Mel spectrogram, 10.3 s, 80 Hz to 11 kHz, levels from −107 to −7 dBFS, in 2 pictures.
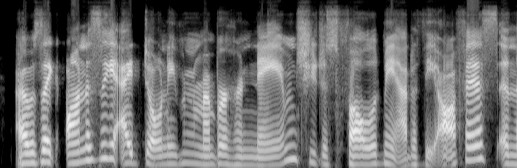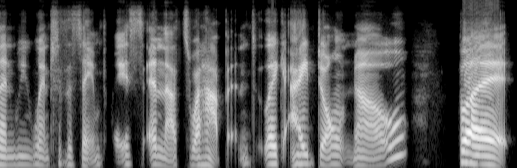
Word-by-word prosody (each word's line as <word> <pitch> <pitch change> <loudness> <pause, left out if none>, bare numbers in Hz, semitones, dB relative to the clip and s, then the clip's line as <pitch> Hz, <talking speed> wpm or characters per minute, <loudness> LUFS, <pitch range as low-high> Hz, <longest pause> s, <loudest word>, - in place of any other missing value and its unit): I 180 - +4
was, 190 +2 -3
like, 210 -2 +4
"Honestly, 245 +9 +3
I 185 -1 +3
don't 155 +2 -2
even 180 +2 -7
remember 165 0 -1
her 155 0 -7
name, 150 - +1
she 200 -6 -4
just 160 -3 -9
followed 160 +3 +1
me 170 -3 +2
out 160 - -2
of 155 - -13
the - - -6
office, 250 +1 +2
and 175 -1 -3
then 150 -1 -2
we 160 0 -14
went 155 -3 -8
to - - -13
the 155 - -17
same 150 - -9
place, - - -6
and - - +1
that's - - -4
what - - -2
happened, - - -4
like, 170 0 +1
I 170 +1 +2
don't 170 - -4
know. 150 - -2 0.5
But, 170 -6 +8
uh, - - 0
170 Hz, 210 wpm, -22 LUFS, 155-190 Hz, 0.5 s, But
